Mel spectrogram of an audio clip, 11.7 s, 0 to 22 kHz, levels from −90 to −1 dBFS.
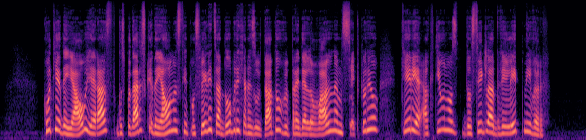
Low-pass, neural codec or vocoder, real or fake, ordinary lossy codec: none; codec, 44.1 kHz, 1.7 kbps, Pupu-Codec; fake; none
